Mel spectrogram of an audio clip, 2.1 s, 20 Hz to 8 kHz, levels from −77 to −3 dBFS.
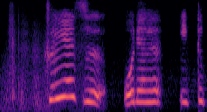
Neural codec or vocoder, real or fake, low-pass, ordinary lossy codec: codec, 16 kHz, 0.5 kbps, FunCodec, trained on Chinese and English, 25 frames a second; fake; none; none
